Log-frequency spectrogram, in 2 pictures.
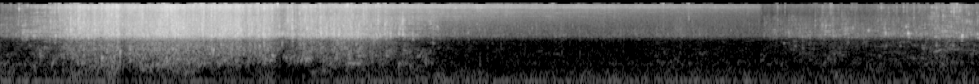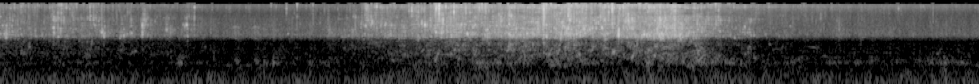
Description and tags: A re-arranged field recording. Original recording and arrangement by jcg- Aquatic Park S.F. Ca USA. loopable.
